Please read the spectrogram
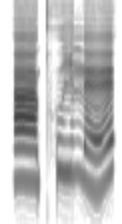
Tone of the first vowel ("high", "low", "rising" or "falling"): low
